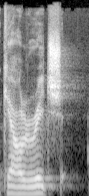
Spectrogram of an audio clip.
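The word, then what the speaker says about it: Carole Rich: Carol Rich, tu vois, je l'ai prononcé.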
